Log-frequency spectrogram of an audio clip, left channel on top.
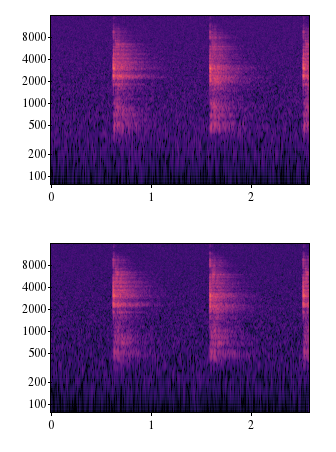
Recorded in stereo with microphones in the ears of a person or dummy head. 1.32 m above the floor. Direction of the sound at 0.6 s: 20° right (ahead or behind).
